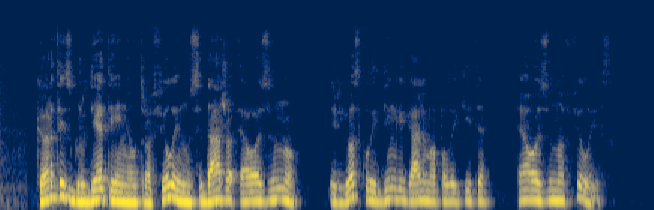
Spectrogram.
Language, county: Lithuanian, Vilnius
